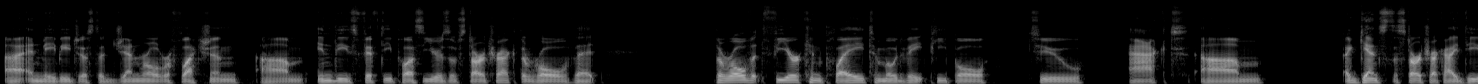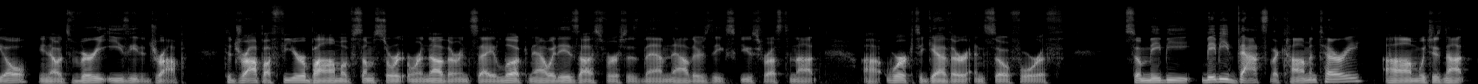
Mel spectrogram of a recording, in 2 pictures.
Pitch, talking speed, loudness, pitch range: 80 Hz, 175 wpm, -29 LUFS, 75-85 Hz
